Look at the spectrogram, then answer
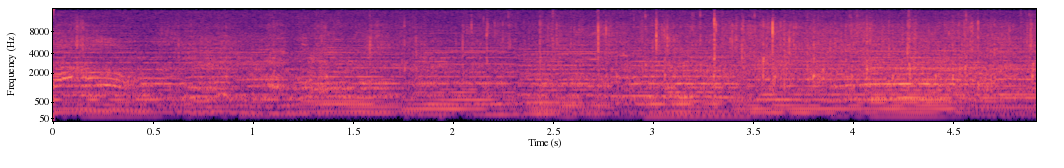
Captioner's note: audience cheers and applauds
